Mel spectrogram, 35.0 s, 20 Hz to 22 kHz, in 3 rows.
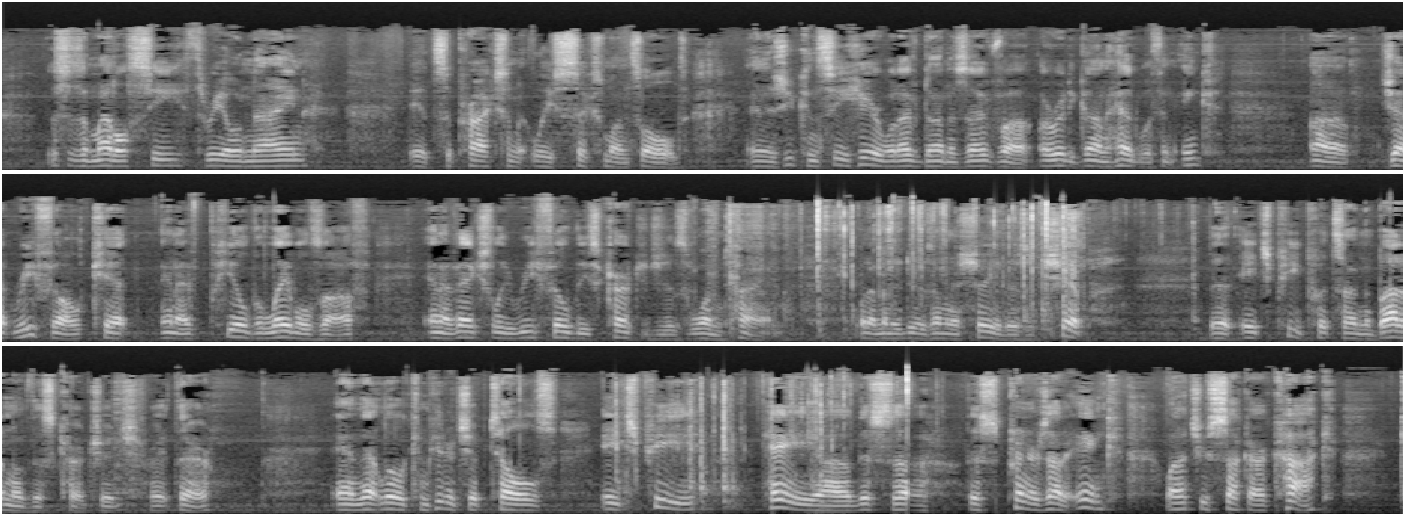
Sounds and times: Speech: 0.4 - 2.7, 3.4 - 10.2, 10.9 - 18.2, 18.8 - 20.8, 21.7 - 25.2, 26.1 - 35.0.

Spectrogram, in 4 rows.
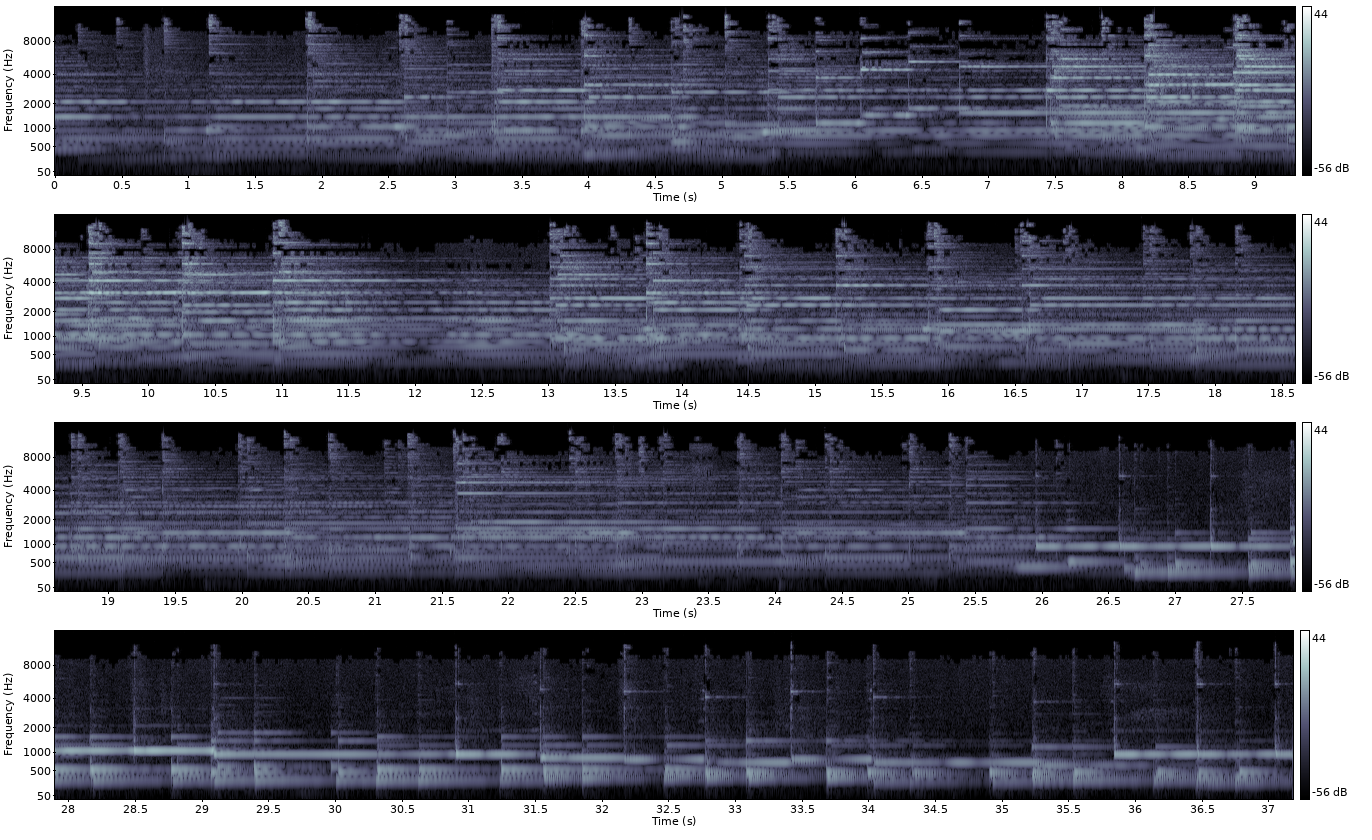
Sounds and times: Music: 0.0 - 37.1.

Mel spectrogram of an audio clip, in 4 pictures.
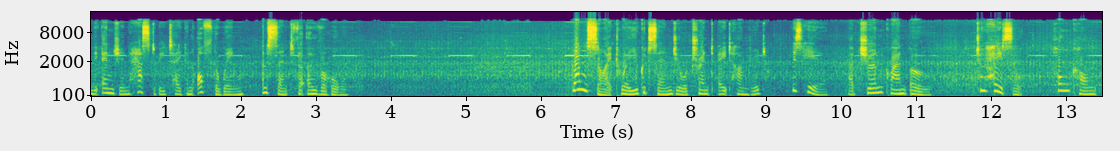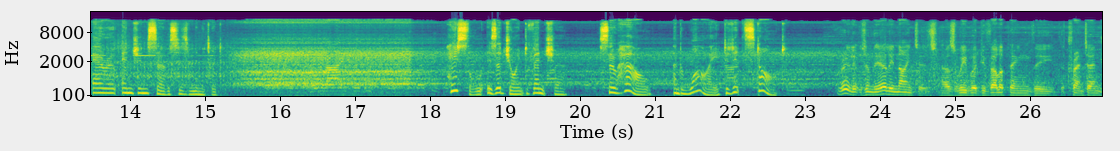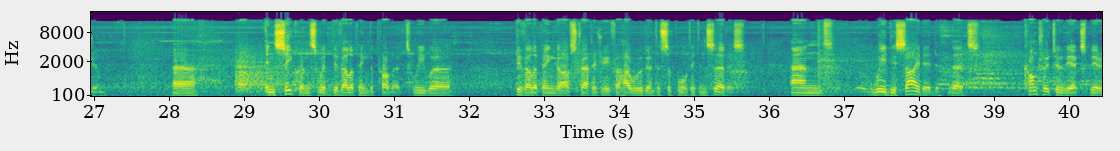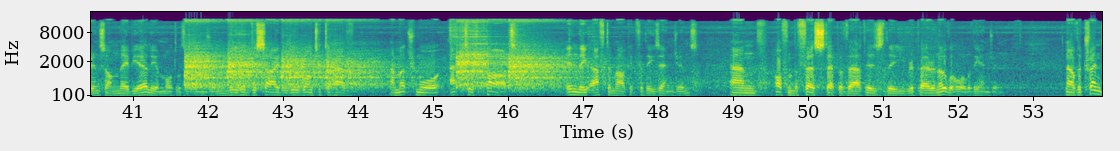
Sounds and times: Speech: 0.0 - 3.5, 6.4 - 11.2, 11.8 - 15.3, 16.4 - 17.2, 18.2 - 27.2, 29.3 - 31.8, 32.6 - 46.2, 46.8 - 52.6, 53.4 - 53.9.

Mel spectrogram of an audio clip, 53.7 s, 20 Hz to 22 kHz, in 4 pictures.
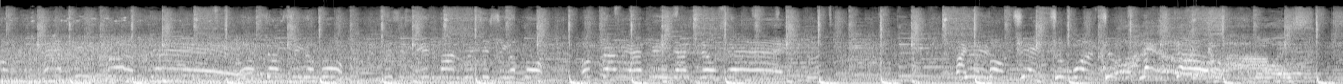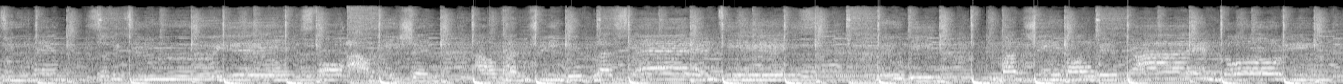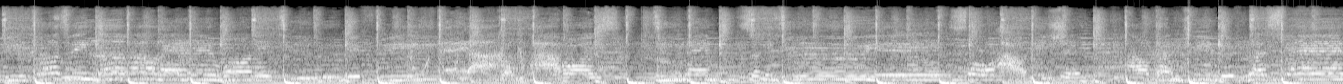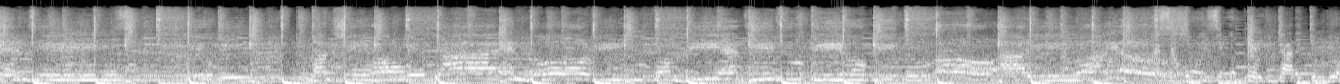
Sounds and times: Male singing: 0.0 - 8.0, 9.6 - 53.6
Music: 0.0 - 53.6.

